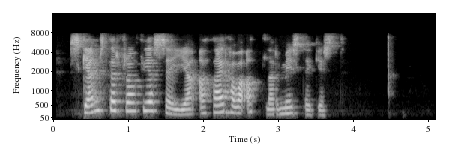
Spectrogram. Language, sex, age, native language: Icelandic, female, 50-59, Icelandic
